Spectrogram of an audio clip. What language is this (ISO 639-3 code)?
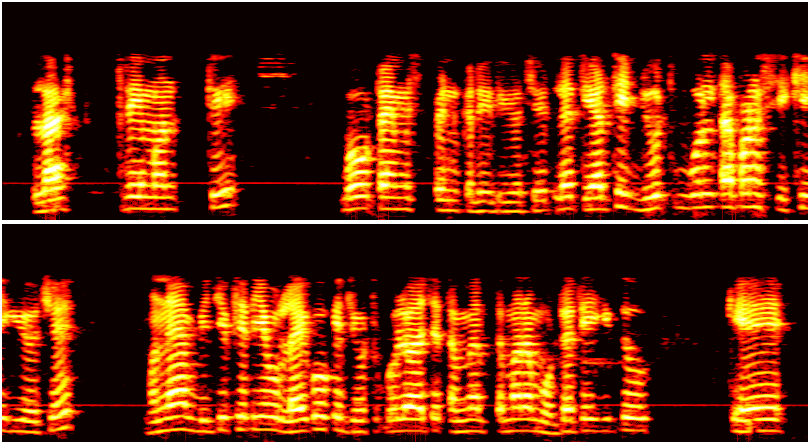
guj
